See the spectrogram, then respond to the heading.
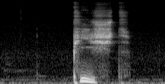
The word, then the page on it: piʃt: Vafsi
